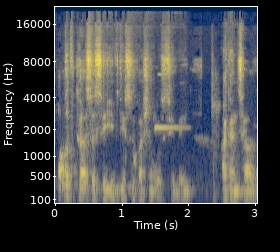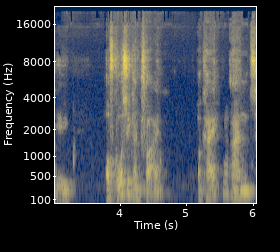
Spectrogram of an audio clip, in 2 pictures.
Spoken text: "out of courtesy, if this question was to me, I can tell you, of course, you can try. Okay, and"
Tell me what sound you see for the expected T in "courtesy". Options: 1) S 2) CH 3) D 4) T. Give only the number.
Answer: 1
